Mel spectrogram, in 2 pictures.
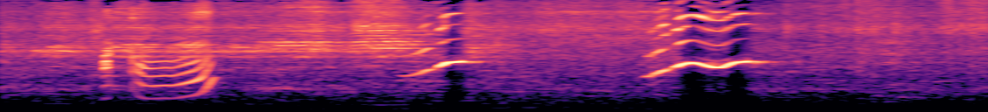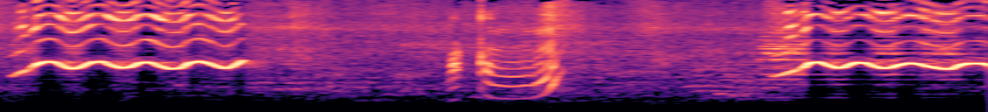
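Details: Talking parrot alternating curved, harmonic speech-like calls with rising whistles and several loud, long warbling trilled whistles roughly every two to three seconds, with a few sharp clicks.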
